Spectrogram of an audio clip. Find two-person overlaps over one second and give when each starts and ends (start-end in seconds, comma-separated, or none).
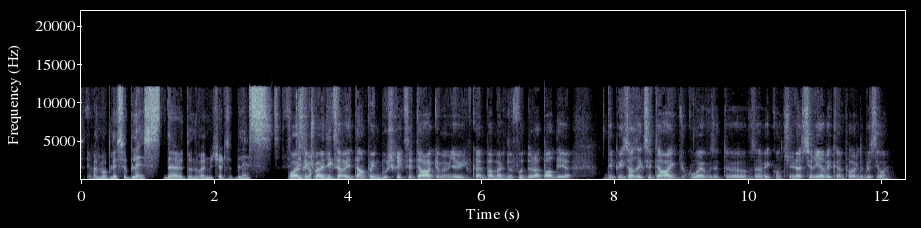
none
